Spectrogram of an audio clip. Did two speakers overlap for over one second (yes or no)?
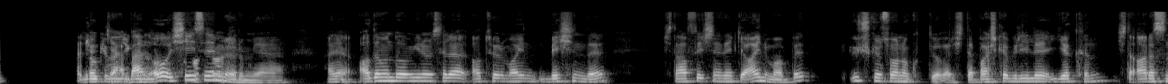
yes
